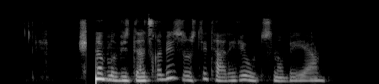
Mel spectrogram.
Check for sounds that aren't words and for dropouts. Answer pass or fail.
fail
